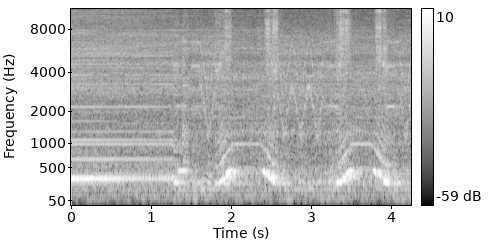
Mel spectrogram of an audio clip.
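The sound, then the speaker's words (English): A 3D printer running at the New Jersey Institute of Technology. A steady motor whine gives way to repeated whirring sweeps that rise and fall in pitch, a few cycles of stepper-motor movement. “That's the sound of a 3D printer at the New Jersey Institute of Technology, where Dudley is a student.”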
